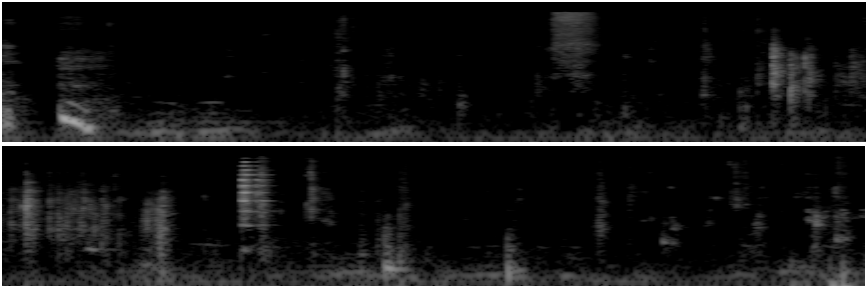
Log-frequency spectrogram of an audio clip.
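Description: A person chewing and eating, with many scattered short clicks and crunches.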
